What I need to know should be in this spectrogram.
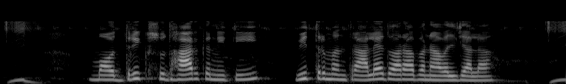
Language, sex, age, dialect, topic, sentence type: Bhojpuri, female, 41-45, Western, banking, statement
